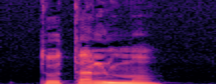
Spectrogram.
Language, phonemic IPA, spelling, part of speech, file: French, /tɔ.tal.mɑ̃/, totalement, adverb, Fr-totalement.ogg
- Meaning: totally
